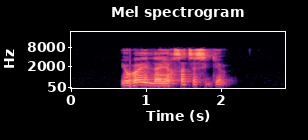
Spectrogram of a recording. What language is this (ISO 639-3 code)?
kab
